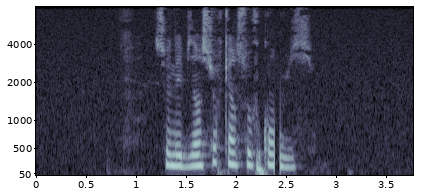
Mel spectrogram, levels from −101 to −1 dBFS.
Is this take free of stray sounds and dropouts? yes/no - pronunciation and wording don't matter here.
no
